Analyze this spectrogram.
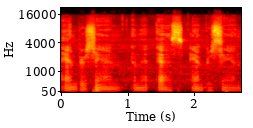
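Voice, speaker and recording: A man speaks quietly. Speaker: livestreamer. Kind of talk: casual livestream chat. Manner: quiet, low.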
